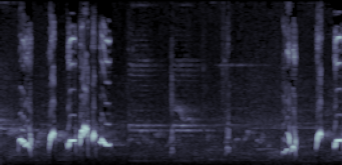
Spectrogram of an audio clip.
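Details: Red-whiskered bulbul singing during summer daytime, used for training contest singers: quick sequences of rich, slurred whistles rising and falling, a pause, then another short bright phrase.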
